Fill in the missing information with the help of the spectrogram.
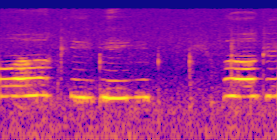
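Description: A toddler singing softly to a doll in a few long, steady notes, in short phrases with brief pauses between them.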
